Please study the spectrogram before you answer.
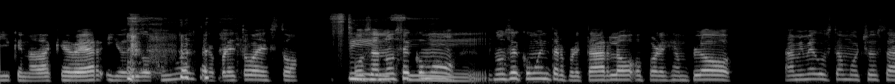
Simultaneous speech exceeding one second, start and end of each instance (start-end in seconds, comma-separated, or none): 3.5-4.9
